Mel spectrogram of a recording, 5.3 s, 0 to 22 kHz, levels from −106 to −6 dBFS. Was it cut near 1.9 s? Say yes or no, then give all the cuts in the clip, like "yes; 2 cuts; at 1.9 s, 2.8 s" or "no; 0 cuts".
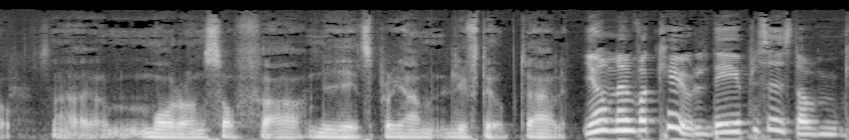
yes; 2 cuts; at 1.9 s, 3.5 s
